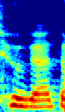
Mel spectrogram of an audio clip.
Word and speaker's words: Hygge: So, pronounced Hygge, the word is said to have no direct translation to English, although cozy comes close.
